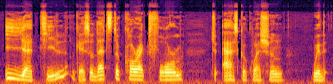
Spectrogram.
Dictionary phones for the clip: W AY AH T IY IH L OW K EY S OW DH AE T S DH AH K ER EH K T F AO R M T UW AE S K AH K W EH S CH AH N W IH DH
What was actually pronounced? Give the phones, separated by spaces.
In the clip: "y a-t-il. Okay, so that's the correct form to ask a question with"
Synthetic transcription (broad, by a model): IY AH T IY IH L OW K EY S OW DH AE T S DH AH K ER EH K T F AO R M T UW AE S K AH K W EH S CH AH N W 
